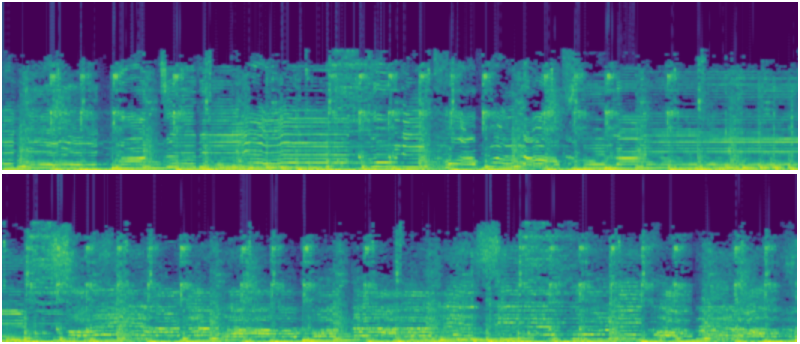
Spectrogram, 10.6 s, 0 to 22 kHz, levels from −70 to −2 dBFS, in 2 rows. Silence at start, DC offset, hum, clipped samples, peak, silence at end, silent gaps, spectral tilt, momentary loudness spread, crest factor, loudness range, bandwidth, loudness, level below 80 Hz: 0 s; under 0.1%; none; 0.3%; 0 dBFS; 0 s; none; -4 dB/octave; 1 LU; 8 dB; 0 LU; 16.5 kHz; -9 LUFS; -14 dBFS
